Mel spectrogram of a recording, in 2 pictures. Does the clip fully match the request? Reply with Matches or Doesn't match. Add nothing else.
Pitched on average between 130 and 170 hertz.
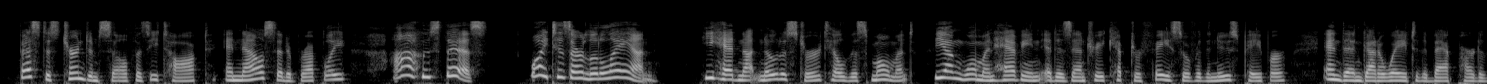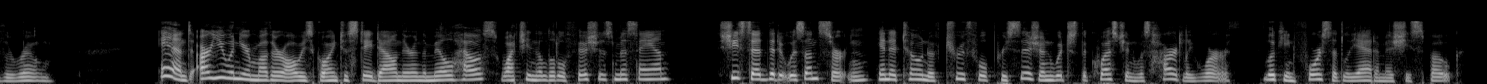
Doesn't match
